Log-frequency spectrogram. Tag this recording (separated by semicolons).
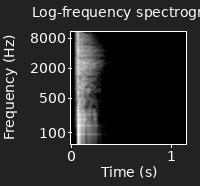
Arm; Body; Crush; Design; Foley; Hand; Heavy; Hit; Punch; Recording; Slap; Smack; Soft; Sound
